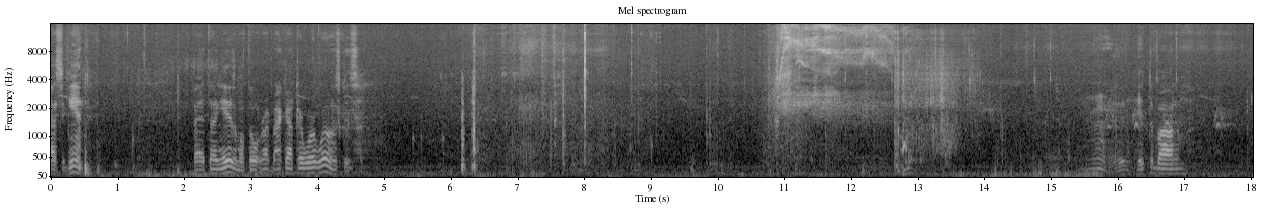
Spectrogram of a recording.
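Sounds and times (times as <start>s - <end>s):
fishing line hissing off spool: 10.6s - 14.2s.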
